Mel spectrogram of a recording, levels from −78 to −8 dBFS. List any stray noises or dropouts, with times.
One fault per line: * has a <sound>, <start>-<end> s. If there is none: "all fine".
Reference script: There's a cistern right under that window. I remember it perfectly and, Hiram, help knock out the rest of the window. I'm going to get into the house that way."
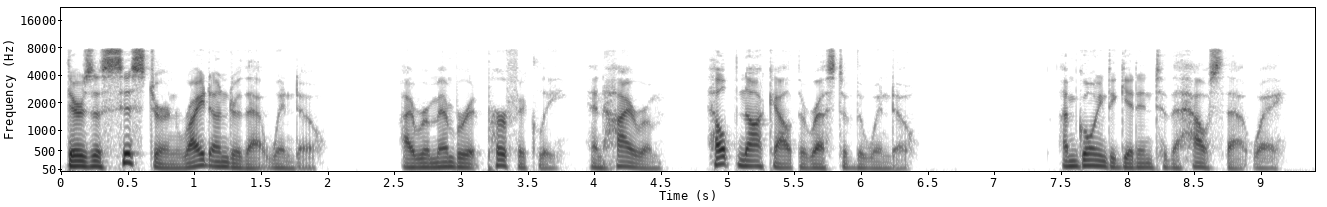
all fine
